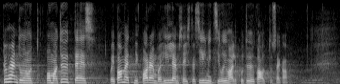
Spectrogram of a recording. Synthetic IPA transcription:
pyɦe̞nd̪unud̪̥o̞mɑt̪ø̞ːd̪t̪ːe̞ɦe̞s | vɤjpɑme̞t̪ˑnikˑvɑɾe̞mvɤjɦiljemse̞jst̪ɑsilmit̪sivɤjmɑlikˑut̪ø̞ːkɑo̞t̪ːˑuse̞̰ɡ̥ɑ̰

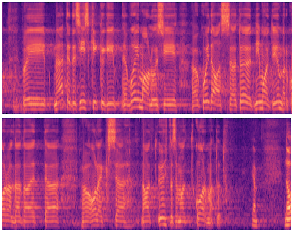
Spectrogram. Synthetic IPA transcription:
vɤjnæːt̪ːˑe̞t̪esiːskiikːˑɑɡ̥ivɤjmɑlusi | kujd̪̥ɑst̪ø̞ːd̪̥niːmo̞d̪̥iymb̥ərko̞rːɑld̪̥ɑd̪̥ɑe̞t̪ːˑ | o̞le̞ksnɑd̪̥yht̪lɑse̞mɑlt̪ko̞ːrmɑ̰t̪ːˑṵd̪̥ | jɑno

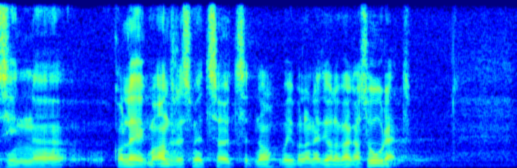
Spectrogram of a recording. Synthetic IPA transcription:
sin | ko̞lːe̞ːɡ̥mɑnd̪resme̞t̪sɑyt̪ːse̞t̪no̞hvɤjbo̞lːɑned̪ejo̞le̞væɡ̥ɑsuːɾed̪̥

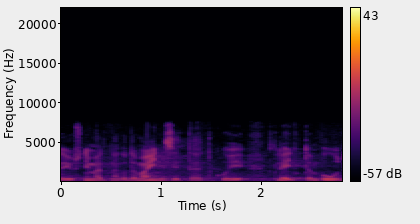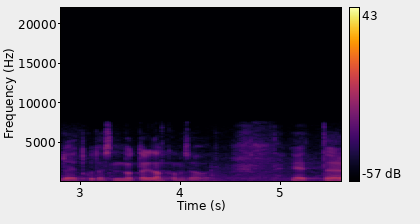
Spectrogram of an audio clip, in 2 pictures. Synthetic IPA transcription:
just̪nimɛlt̪nɑɡ̥ud̪̥e̞mɑjnʲisit̪ːˑe̞ːt̪kuj | klie̞nʲt̪ʲːˑo̞npuːd̪̥ɑe̞t̪ːkujd̪̥ɑsned̪no̞t̪ːˑɑlid̪ɑkːɑmɑsɑːvɑd̪̥ | e̞t̪ː

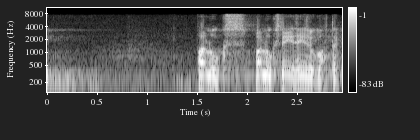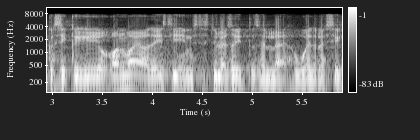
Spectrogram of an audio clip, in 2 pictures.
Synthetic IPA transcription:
pɑlukspɑlukst̪ejːeejsuko̞ht̪ɑet̪kɑsikːˑɑɡ̥iʔo̞nvɑjɑt̪eːst̪iinʲimest̪est̪ylɛsɤjt̪ˑːɑse̞lːeuːet̪rɑsʲːi

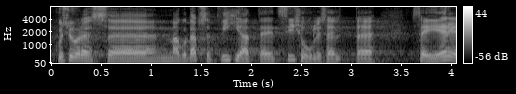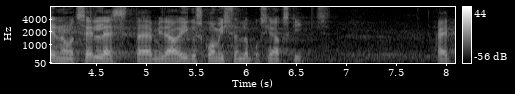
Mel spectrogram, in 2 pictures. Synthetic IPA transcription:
kusjuːɾe̞snɑɡ̥ut̪æpselt̪viɦjɑt̪ːˑeːt̪ːsisulise̞lt̪ˑse̞ːje̞ɾinevut̪se̞lːe̞st̪mid̪̥ɑɤ̞jɡ̥usko̞misjo̞nlɤpːˑukshe̞ɑkskḭːt̪ːˑi̥s | et̪ːˑ

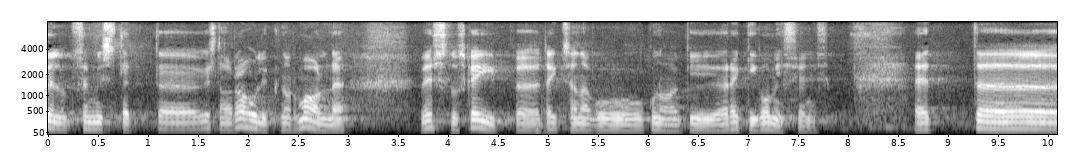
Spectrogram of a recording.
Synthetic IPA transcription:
elut̪se̞mist̪e̞t̪ːysnɑɾɑɦulikno̞rmɑːlne̞ | ve̞st̪luskæjb̥t̪æjt̪sɑnɑɡ̥ukunɑɡ̥iɾe̞kːˑiko̞misio̞nʲis | e̞t̪ː

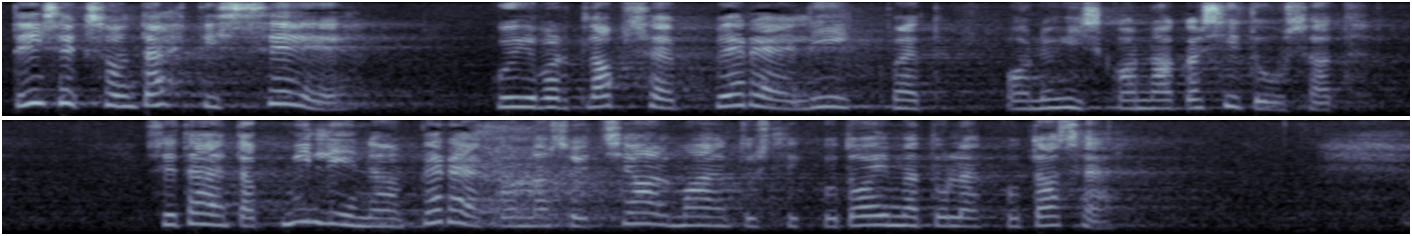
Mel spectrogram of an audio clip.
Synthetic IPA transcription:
t̪e̞jse̞kso̞nt̪æht̪isːe̞ːkujvɤrd̪̥lɑpse̞pe̞ɾe̞liːkme̞d̪̥o̞nyɦisko̞nːɑɡɑsid̪̥usɑd̪̥ | se̞ːt̪æɦend̪̥ɑb̥milʲːine̞o̞npe̞ɾe̞ko̞nːɑso̞t̪ʲsiɑːlmɑjɑnd̪uslikːˑut̪o̞jme̞t̪ule̞kːˑut̪ɑse̞

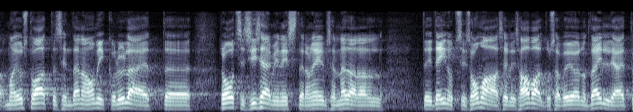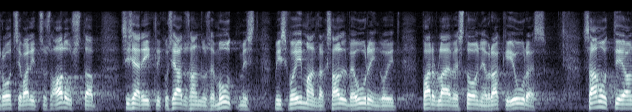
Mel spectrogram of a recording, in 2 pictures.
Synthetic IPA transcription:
mɑjust̪vɑːt̪ːˑɑsint̪ænɑo̞mikːˑulyleːt̪ːˑ | ro̞ːt̪sisise̞minist̪e̞ɾo̞ne̞ːlmise̞lnæd̪̥ɑlɑl | t̪e̞jt̪e̞jnud̪̥siso̞mɑse̞lːise̞ɑvɑld̪use̞vɤjøːlnud̪vælʲjɑe̞t̪ːˑro̞ːt̪sivɑlʲit̪susɑlust̪ɑb̥̚sise̞ɾiːklikːˑuse̞ɑd̪usɑnd̪lus̬e̞muːt̪mist̪ | misvɤ̞jmɑld̪̥ɑksɑlve̞uːɾiŋɡ̥ujd̪̥ | pɑrvlɑevest̪o̞ːnʲiɑvrɑkːˑijuːɾe̞s | sɑmut̪ˑːio

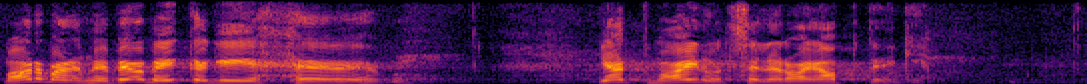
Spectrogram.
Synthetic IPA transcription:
mɑɑrvɑne̞t̪me̞peɑme̞ikːˑɑɡi | jæt̪ːˑmɑɑjnut̪se̞lːeɾɑːjɑpt̪eːɡi

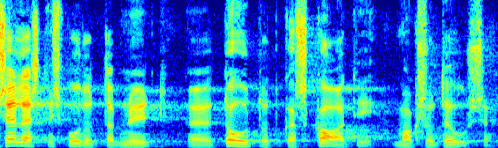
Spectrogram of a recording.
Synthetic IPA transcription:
se̞lːe̞st̪mispuːd̪ut̪ːˑɑb̥nyːd̪̥ | t̪o̞ɦut̪ːˑut̪kɑskɑːd̪̥imɑksut̪ɤwse

